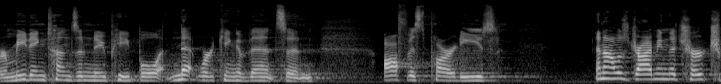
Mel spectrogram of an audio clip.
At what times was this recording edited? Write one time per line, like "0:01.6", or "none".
none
